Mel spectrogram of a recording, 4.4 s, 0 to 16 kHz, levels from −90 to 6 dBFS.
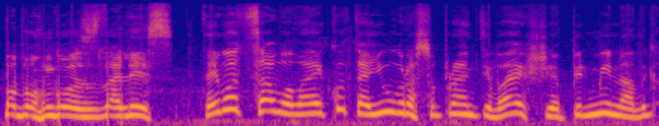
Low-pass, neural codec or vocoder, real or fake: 14.4 kHz; none; real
